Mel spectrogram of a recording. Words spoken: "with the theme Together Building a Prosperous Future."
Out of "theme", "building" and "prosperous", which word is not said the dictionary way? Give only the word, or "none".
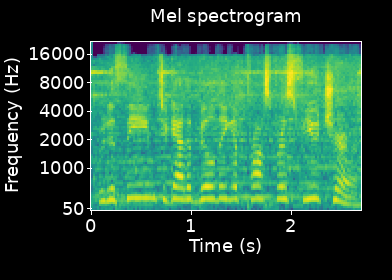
none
